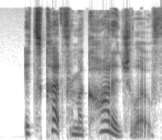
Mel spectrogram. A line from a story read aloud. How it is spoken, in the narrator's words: I explained soothingly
